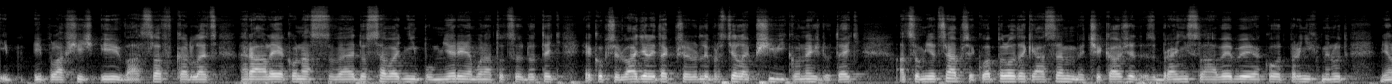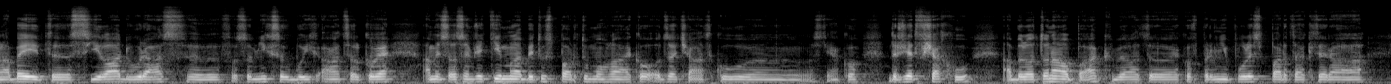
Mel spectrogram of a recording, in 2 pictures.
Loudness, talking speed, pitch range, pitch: -18 LUFS, 170 wpm, 115-125 Hz, 120 Hz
